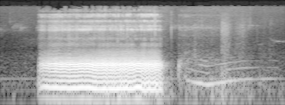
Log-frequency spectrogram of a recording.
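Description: A French Bulldog gives a deep, vibrating snore: a harsh, raspy inhale lasting over a second, rich with rattling overtones. A quieter, whistly exhale follows as the breath trails off.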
